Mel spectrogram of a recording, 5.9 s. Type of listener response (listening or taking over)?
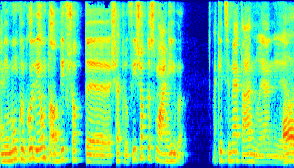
taking over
